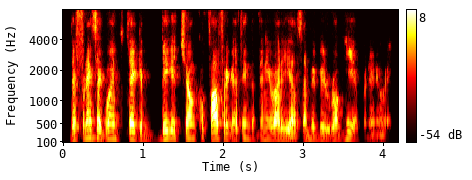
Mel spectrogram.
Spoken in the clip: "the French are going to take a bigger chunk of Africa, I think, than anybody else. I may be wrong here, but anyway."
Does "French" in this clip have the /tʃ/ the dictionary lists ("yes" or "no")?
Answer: no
